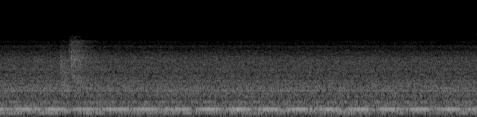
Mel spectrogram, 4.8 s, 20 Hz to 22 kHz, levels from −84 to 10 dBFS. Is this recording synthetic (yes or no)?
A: no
